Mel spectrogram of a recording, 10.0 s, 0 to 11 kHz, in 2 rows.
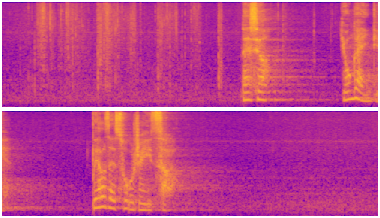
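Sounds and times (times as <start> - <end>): soft footsteps walking away: 0.2 - 4.6.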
